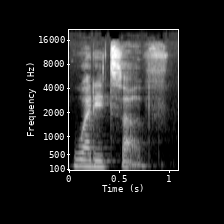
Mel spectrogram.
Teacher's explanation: essa preposiçãozinha, o f, sempre com som de v ao invés de f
